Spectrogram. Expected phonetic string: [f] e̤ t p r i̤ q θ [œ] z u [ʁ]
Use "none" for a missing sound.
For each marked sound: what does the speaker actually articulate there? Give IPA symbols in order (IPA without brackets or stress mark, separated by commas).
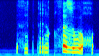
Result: θ, ə, χ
